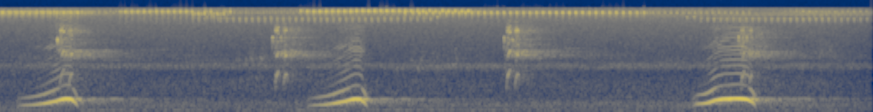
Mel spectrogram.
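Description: A female great grey owl gives three short, hoarse whooping notes that rise then drop, spaced about every two and a half seconds over a quiet background.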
